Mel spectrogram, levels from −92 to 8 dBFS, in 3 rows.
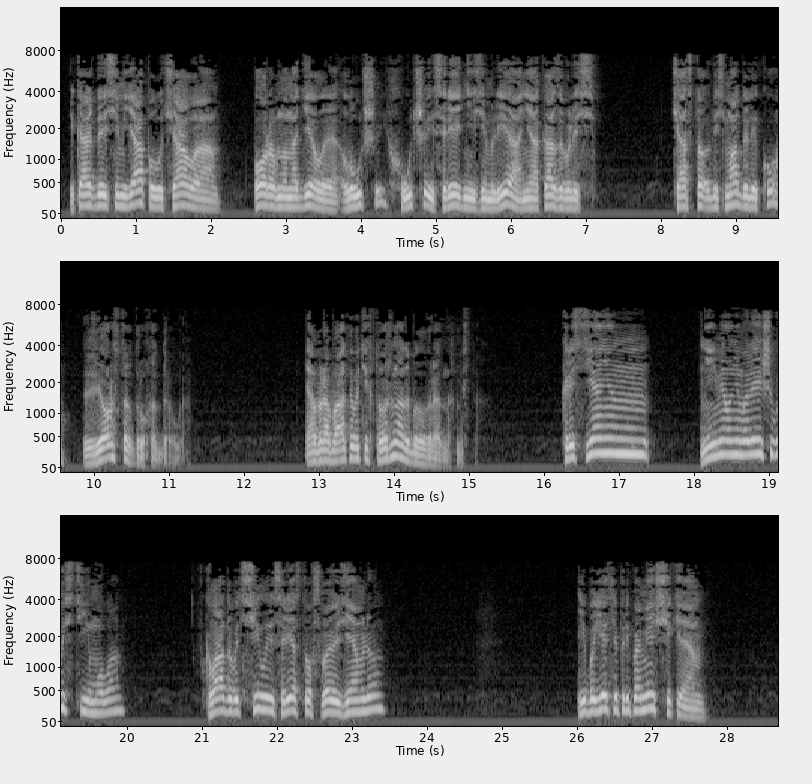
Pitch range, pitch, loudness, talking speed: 130-185 Hz, 155 Hz, -18 LUFS, 100 wpm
